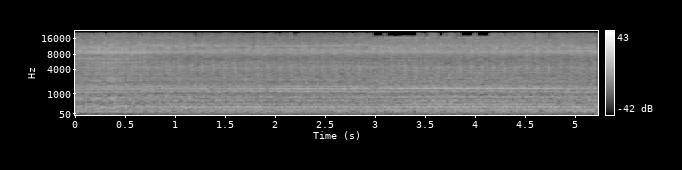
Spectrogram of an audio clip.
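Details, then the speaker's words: Suzuki F6A carbureted multicab, after carburetor cleaning, distributor cap cleaning and three new spark plugs, fixing hard starting and misfire: starts on one crank into a steady, even idle with no misses; normal. "Napansin niyo naman mga boss no one click and matining na siya so ang ibig sabihin nito ay nagamot na natin yung hard starting niya"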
